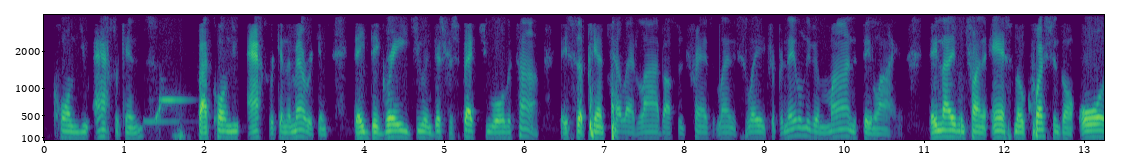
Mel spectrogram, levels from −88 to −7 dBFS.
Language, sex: English, male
